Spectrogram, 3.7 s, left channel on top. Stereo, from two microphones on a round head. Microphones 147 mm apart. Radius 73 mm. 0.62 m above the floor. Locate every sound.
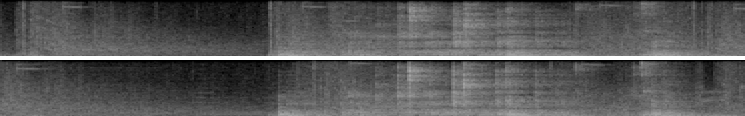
1.4 s dripping: 50° right (ahead or behind), 1.4 m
